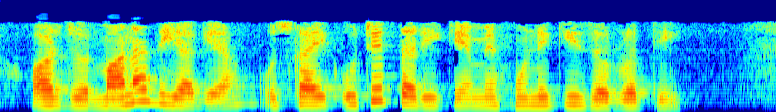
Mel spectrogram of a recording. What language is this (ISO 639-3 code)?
hin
